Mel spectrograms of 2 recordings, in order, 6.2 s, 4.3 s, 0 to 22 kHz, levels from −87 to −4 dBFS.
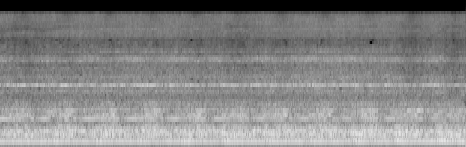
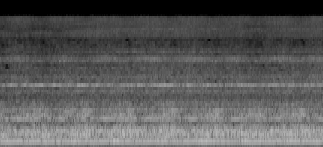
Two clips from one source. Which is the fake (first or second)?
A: second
